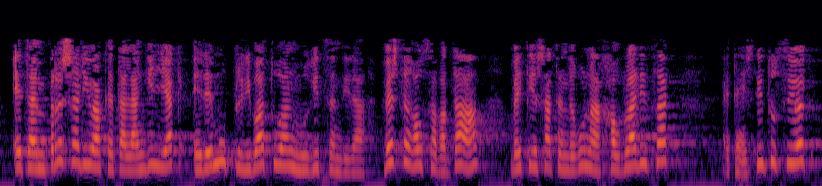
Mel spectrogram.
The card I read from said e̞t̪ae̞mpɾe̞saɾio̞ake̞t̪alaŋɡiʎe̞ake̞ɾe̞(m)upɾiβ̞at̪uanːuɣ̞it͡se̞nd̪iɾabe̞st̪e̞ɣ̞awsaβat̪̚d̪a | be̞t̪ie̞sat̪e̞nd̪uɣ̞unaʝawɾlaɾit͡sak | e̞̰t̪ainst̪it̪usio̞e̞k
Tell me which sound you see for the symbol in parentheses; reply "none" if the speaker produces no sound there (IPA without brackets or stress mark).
m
